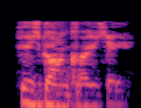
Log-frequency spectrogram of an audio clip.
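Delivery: muttering, mumbling. Narrator reads the other Cyclopes going back to their caves: muttering.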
